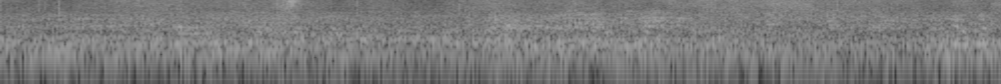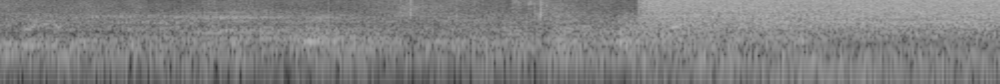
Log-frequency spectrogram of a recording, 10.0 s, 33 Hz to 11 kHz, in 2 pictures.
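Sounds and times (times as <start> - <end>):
murmur of voices in a hall: 0.0 - 9.2
fountain water splashing: 8.2 - 10.0.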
